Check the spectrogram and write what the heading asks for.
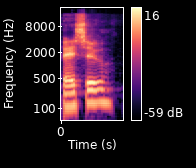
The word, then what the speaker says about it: Besu: We can show that because the project has been patched right there for Hyperledger's, I don't know how you pronounce that, Besu? Besu, yeah.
